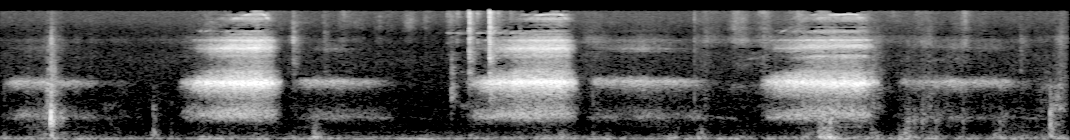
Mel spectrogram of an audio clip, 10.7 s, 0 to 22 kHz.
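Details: A male asleep in a bed after a long day: high-pitched, whistling snoring with a wheezy tone on each breath, about 20 breaths a minute; snoring.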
